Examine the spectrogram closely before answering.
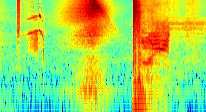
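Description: A body thuds onto the ground.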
